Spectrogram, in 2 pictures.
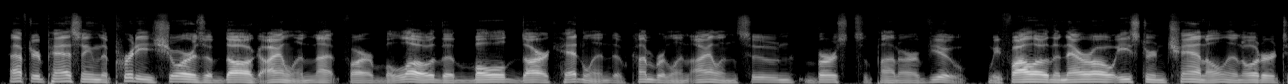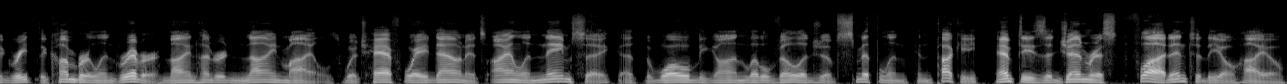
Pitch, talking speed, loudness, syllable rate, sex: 100 Hz, 140 wpm, -22 LUFS, 3.9 syllables/s, male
